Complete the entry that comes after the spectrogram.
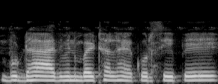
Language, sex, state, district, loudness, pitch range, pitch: Hindi, female, Jharkhand, Garhwa, -15 LUFS, 185-195 Hz, 190 Hz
